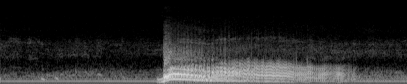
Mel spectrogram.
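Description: A man's voice gives one long drawn-out cry that starts suddenly, wavers, and slowly falls in pitch and fades over about two seconds. Before it there is a steady electrical hum.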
